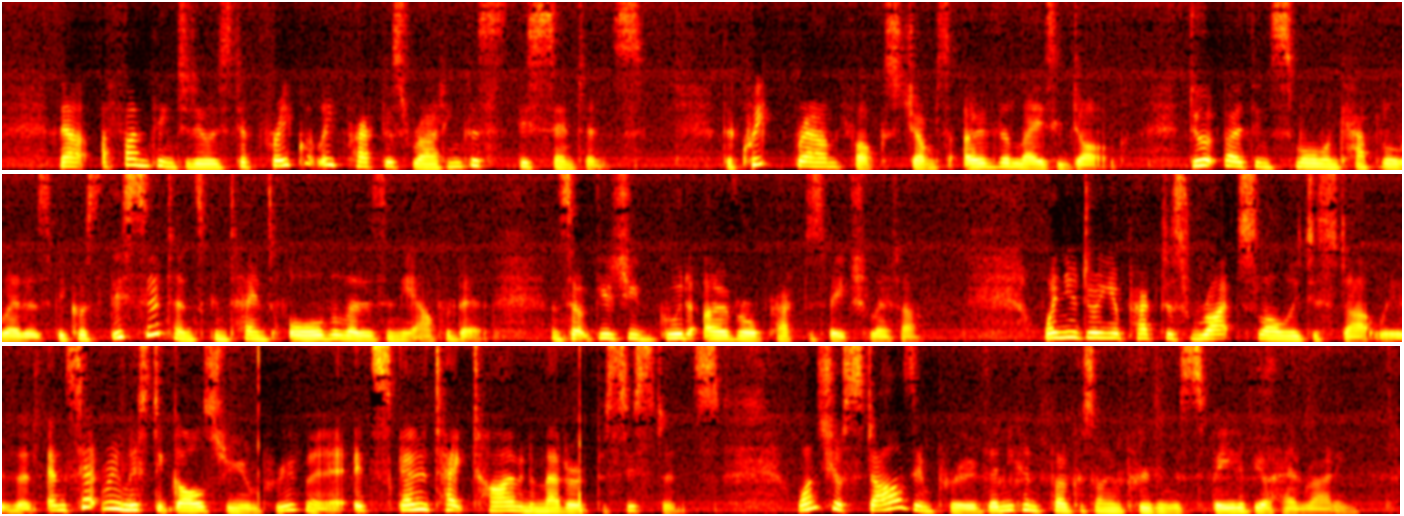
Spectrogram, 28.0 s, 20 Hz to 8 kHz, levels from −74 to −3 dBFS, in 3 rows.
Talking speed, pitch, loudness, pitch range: 200 wpm, 190 Hz, -15 LUFS, 170-230 Hz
